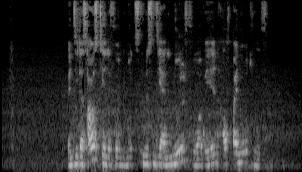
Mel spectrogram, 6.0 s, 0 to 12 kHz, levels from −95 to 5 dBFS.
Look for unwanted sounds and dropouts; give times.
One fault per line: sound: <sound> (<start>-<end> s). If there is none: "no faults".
no faults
